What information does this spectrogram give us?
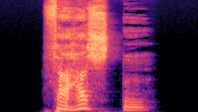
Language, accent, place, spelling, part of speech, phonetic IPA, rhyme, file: German, Germany, Berlin, verhaschten, adjective, [fɛɐ̯ˈhaʃtn̩], -aʃtn̩, De-verhaschten.ogg
- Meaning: inflection of verhascht: 1. strong genitive masculine/neuter singular 2. weak/mixed genitive/dative all-gender singular 3. strong/weak/mixed accusative masculine singular 4. strong dative plural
